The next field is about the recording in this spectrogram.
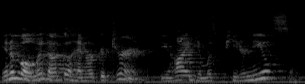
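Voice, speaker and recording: Higher-voiced man narrating in a roomy space. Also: expressive, quick pace, faint music behind. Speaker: read-aloud narrator. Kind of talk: scripted narration of a children's novel. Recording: echoey, roomy sound.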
